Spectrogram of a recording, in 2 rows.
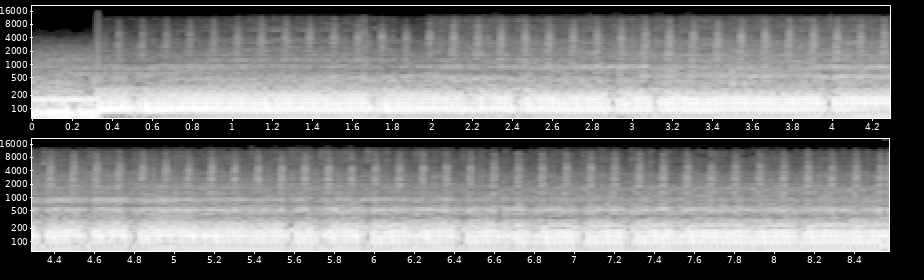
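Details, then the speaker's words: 500 WHP stock-block Evo 8 with AGT 62mm turbo, at home after hurt at drag strip, smoking less, probably from burnt leaked coolant: loud irregular knock about four per second over rough heavy idle; deep internal knock, possible rebuild, cause unconfirmed. "It probably just burnt all the leftover coolant that got into the engine and stuff, but now there's like a loud knocking that you guys can hear from there."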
